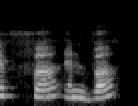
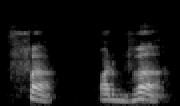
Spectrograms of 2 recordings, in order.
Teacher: the lower part of your upper teeth, it touches the lower back of your lower lip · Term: labiodental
